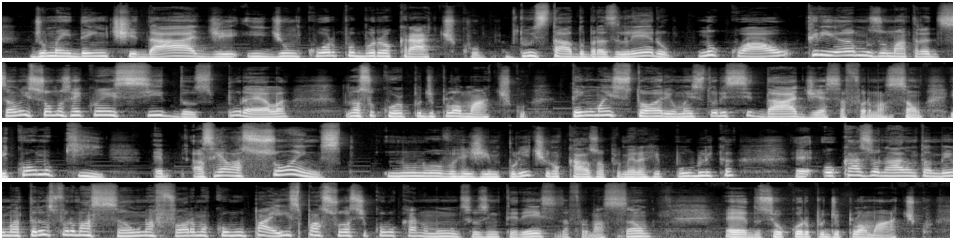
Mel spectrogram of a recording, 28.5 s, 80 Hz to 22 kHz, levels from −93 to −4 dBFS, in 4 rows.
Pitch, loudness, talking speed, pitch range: 180 Hz, -18 LUFS, 150 wpm, 150-210 Hz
